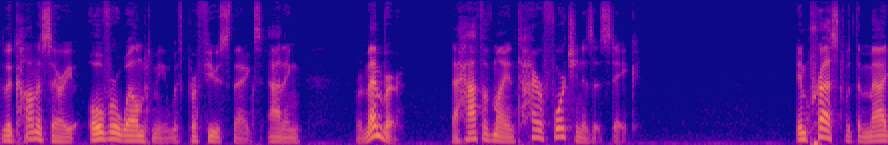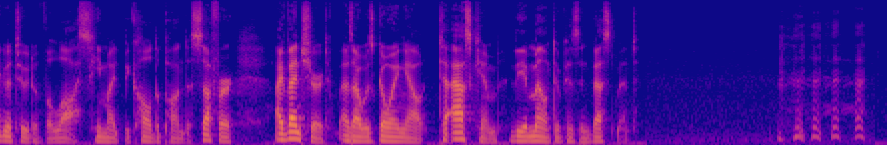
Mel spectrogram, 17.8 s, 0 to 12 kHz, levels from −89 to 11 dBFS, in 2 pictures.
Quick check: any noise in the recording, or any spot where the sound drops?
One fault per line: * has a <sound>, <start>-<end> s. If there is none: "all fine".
* has a laugh, 16.5-17.5 s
